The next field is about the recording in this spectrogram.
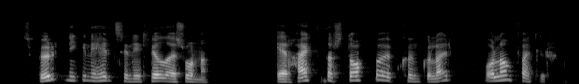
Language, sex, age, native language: Icelandic, male, 40-49, Icelandic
